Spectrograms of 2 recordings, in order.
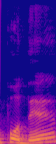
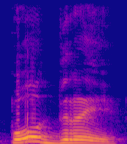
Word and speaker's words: podre: Olha, pessoal, pôde é o verbo poder no passado, no pretérito perfeito, certo? Então, recebe acento circunflexo. Por favor, quando você for pronunciar o adjetivo podre, existe um R aí, né? Não é pode, né?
